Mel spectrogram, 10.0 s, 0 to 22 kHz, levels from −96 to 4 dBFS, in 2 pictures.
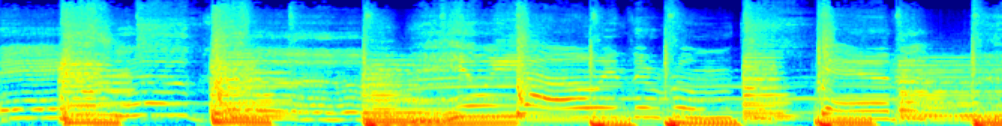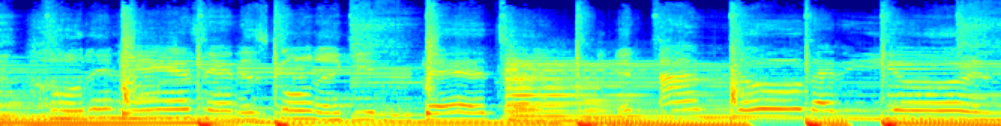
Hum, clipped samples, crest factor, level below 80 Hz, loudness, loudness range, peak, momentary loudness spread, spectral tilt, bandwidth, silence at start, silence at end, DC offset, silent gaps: none; under 0.1%; 16 dB; -24 dBFS; -20 LUFS; 1 LU; -2 dBFS; 4 LU; -6 dB/octave; over 20 kHz; 0 s; 0 s; under 0.1%; none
